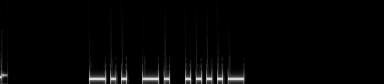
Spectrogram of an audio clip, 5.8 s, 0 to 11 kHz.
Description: Morse code, heard as a keyed tone, about 15 wpm, 700 Hz. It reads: DN4
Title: All Cut Numbers - 3-Digit 15wpm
